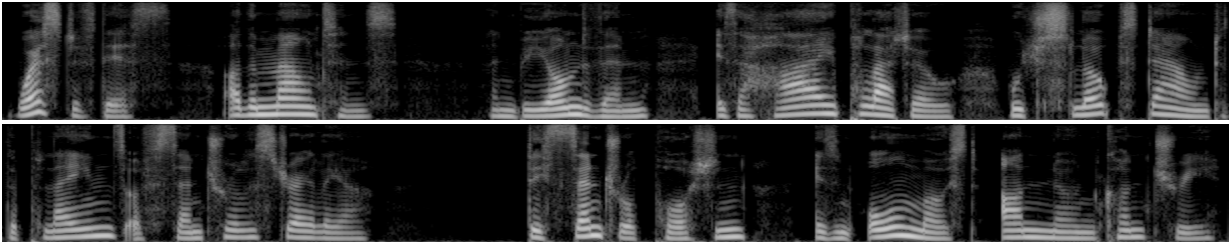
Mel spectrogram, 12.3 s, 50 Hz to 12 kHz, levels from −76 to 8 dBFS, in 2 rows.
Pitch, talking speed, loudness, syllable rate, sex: 190 Hz, 145 wpm, -20 LUFS, 4.3 syllables/s, female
